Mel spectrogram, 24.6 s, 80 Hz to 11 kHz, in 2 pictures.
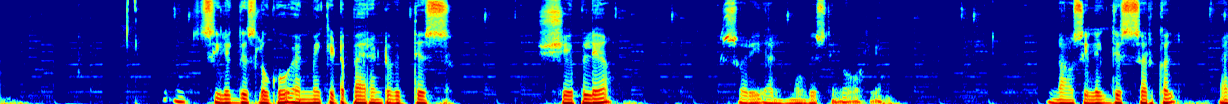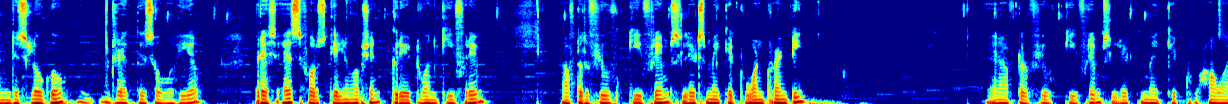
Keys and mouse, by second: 1.7 click, 4.0-9.5 drag, 12.0 shift+click, 13.0 [, 13.7 click, 14.8 s, 16.1-18.9 drag, 20.5 Return, 22.1-23.5 drag.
